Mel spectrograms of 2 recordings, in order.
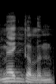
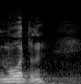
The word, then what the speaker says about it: Magdalen: It looks like Magdalen, but they pronounce it Magdalen in Oxford University.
